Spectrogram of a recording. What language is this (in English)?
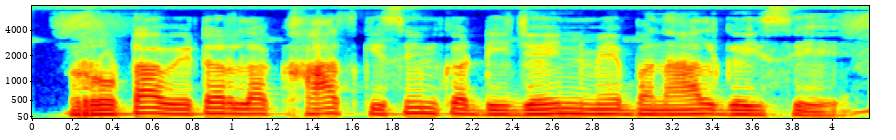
Chhattisgarhi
